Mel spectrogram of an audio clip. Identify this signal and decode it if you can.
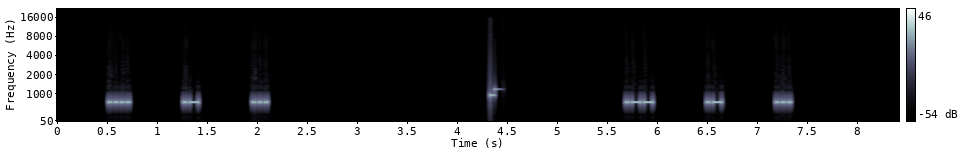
Morse code, heard as a keyed tone, about 41 wpm, spaced as for 14 wpm, 700 Hz. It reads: HAS WAS
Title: 6x Character Spacing - Top 100 Words - 40wpm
